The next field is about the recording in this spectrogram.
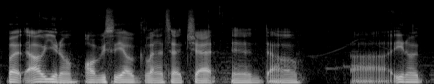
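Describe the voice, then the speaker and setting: A man's voice: lowish voice, steady tone, normal speed, creaky, darkish tone, soft background music. A man from the Philippines chatting casually as he streams a game live. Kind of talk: casual gaming livestream chat.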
